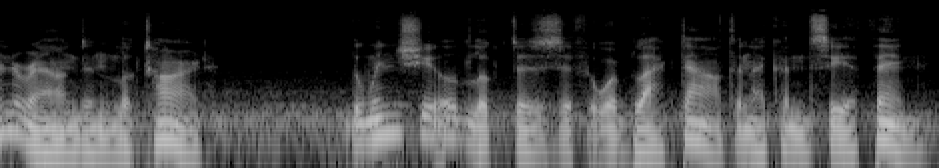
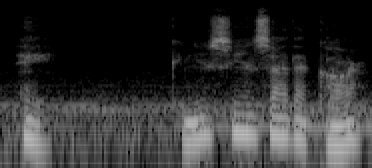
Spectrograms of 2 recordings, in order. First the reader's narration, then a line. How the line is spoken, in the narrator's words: She whispers to me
